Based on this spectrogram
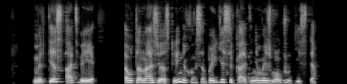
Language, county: Lithuanian, Utena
